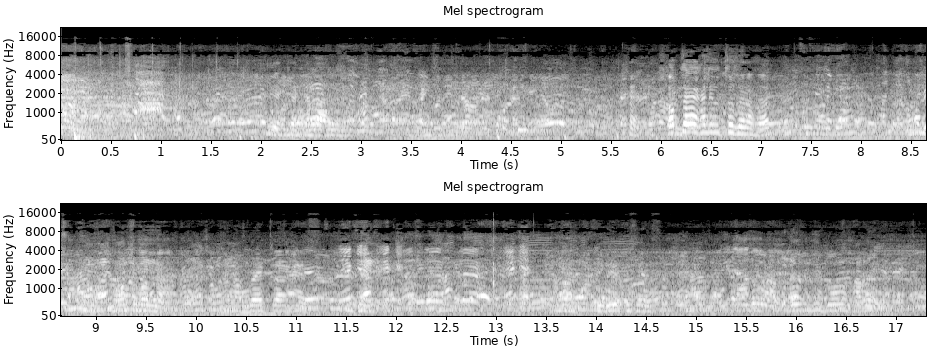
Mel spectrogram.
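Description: Several men and boys talk and call out outdoors.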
